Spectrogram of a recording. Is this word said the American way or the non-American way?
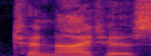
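American. The word is said in an American way.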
